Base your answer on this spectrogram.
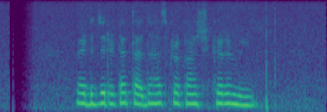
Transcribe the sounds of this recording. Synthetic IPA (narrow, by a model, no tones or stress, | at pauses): ʋɛɖd͡ʑɾeʈat̪əd̪ʱat͡spɾəkaɕə̥kəɾmiː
